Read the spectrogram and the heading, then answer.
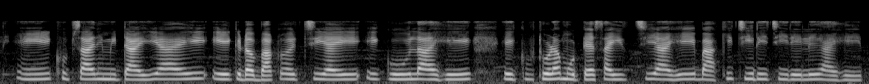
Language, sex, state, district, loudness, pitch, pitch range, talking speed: Marathi, female, Maharashtra, Aurangabad, -19 LUFS, 240 Hz, 230-245 Hz, 145 wpm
